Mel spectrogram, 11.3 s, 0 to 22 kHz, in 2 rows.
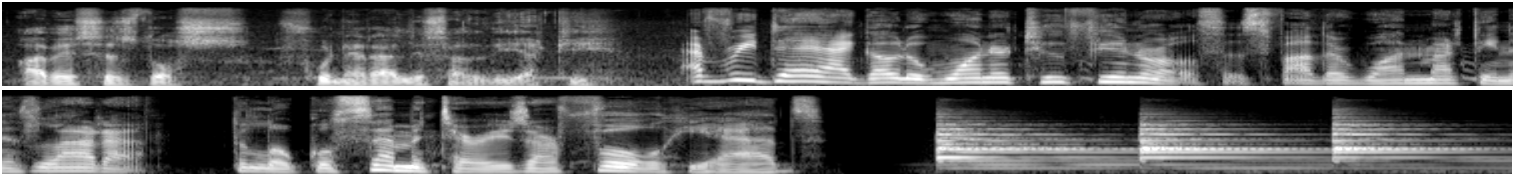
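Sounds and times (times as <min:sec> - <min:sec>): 
speech: 0:00.1 - 0:08.8
church bell ringing for Sunday Mass: 0:09.1 - 0:11.3.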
